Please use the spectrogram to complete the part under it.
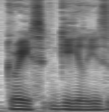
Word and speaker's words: Grace Gealey: I feel very, very smart and fancy right now because I have not been mangling Grace Gealey's name all day today. I've been saying it right.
